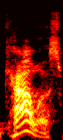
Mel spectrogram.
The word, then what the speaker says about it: Calais: is more French and then he was given callous which is spelled like Calais and so he made him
